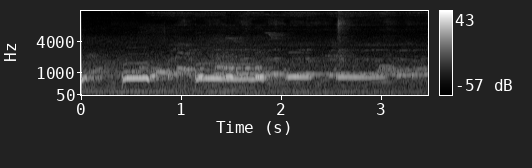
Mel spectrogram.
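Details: Zebra dove, a Bangkok-type perkutut played to prompt other doves into singing: a brief high click, then a string of soft whistled coos near one pitch, the last notes long and level, with a faint hum in the room.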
